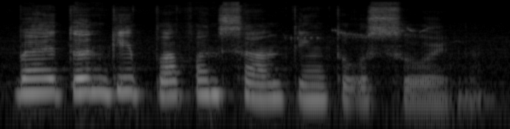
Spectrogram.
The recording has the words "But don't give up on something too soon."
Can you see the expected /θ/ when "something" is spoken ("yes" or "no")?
no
